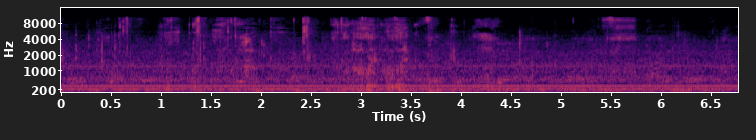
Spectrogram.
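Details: Parker, a female Beagle, devouring a dog treat indoors with lip-smacking gusto: irregular wet smacks and sharp crunchy clicks scattered across several seconds, over a steady low electrical hum in a small room.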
